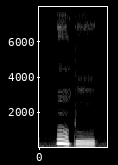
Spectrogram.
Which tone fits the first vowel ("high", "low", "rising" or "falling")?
falling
